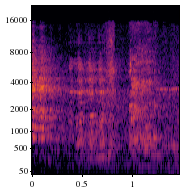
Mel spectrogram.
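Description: Goats bleat at a village panchayat goat distribution event in Varappetty, Kerala. A few wavering bleats rise through a steady crowd murmur, and voices talk over them throughout.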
